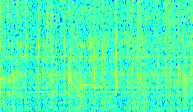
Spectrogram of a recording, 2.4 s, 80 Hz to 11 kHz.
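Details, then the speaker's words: Elizabethan LZ34 tape recorder with TD10 deck: a busy, even whirr and chatter from the transport with uneven drag, and tape speed wavering intermittently. Capstan rubbing suspected, not confirmed. "i almost think that that capstan is uh rubbing you while changing"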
